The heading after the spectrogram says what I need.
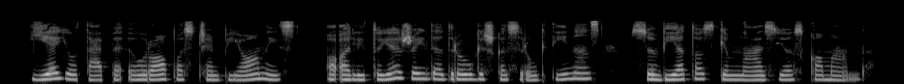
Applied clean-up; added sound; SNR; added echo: none; none; none; none.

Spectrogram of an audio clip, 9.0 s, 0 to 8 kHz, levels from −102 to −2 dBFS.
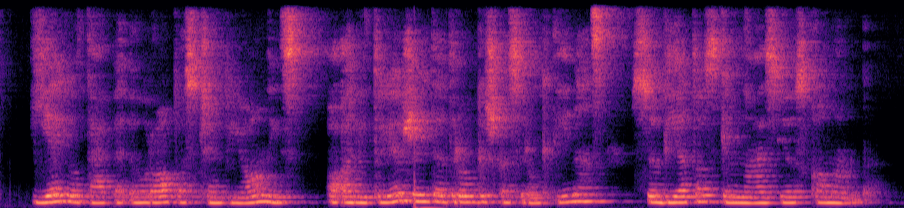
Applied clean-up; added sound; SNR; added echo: neural separator model SepFormer DNS4.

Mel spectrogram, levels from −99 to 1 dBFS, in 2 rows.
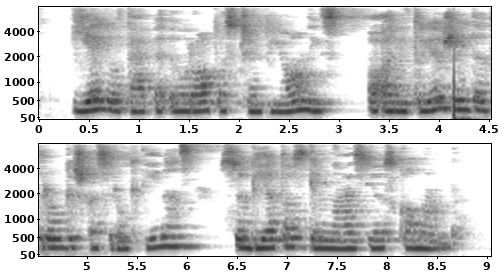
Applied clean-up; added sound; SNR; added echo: classical method WPE with log-MMSE.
